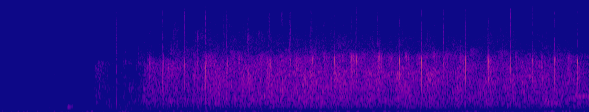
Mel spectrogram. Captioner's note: audience applauding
